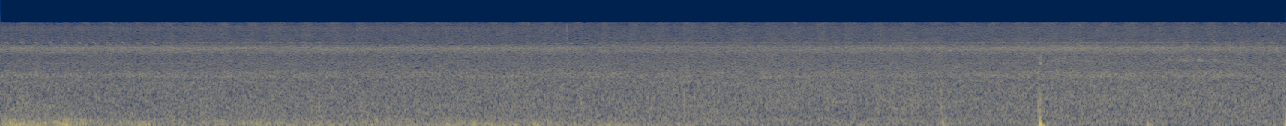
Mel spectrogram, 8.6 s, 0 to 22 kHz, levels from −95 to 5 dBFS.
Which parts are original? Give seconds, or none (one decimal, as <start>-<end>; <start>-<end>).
0.0-1.1; 2.5-4.0; 8.2-8.6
